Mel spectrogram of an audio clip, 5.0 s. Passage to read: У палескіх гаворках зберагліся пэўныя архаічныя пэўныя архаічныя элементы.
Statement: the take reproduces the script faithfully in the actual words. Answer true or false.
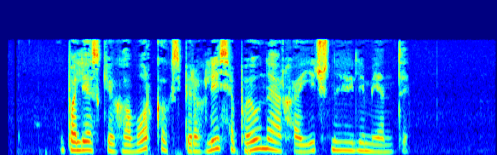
false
